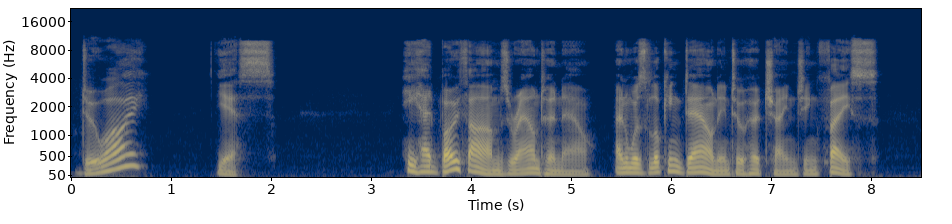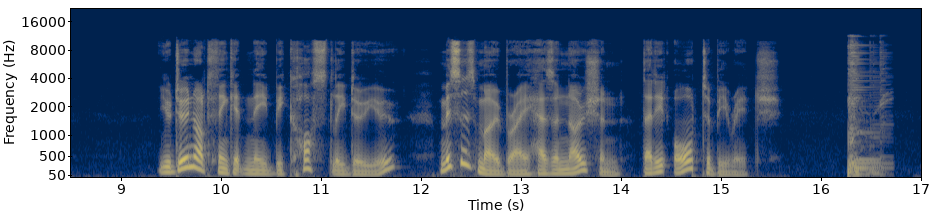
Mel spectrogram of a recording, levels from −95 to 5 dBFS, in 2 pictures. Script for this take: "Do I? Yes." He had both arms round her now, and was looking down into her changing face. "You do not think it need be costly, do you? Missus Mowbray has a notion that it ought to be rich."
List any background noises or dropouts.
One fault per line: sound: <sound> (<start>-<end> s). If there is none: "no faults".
sound: thud (16.3-16.7 s)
